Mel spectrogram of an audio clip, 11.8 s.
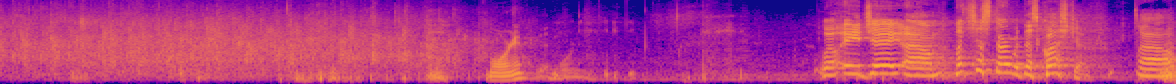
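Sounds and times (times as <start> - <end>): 
audience applause at Valley Church welcoming a speaker: 0.0 - 5.4
speech: 4.9 - 6.0, 8.2 - 11.7.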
